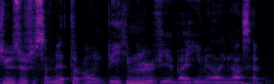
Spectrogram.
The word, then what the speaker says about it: BHuman: pronunciations so for example be human normally You' pronounce it if you just read it phonetically boomman right but we want to pronounce it as be human so I had to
